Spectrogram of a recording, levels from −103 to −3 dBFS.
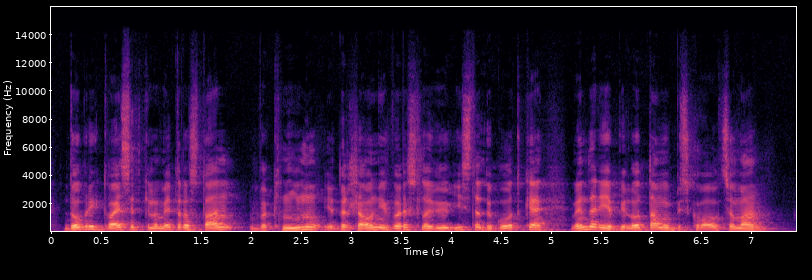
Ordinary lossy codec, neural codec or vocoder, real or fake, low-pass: none; codec, 44.1 kHz, 7.8 kbps, Pupu-Codec; fake; 14.4 kHz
